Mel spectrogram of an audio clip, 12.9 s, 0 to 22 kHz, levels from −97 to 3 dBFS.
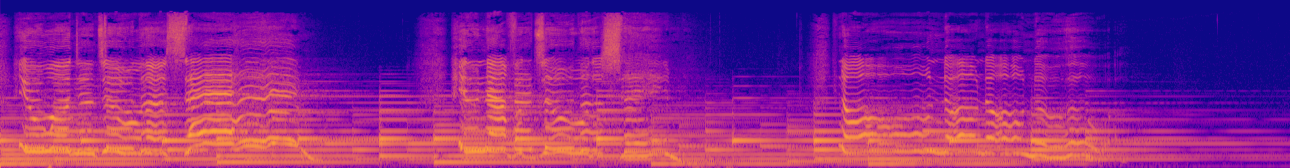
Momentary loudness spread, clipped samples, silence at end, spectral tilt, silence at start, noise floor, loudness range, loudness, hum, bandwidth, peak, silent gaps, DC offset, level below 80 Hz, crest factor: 14 LU; under 0.1%; 0.55 s; -4 dB/octave; 0 s; -50 dBFS; 5 LU; -23 LUFS; none; 16.5 kHz; -6 dBFS; none; under 0.1%; -58 dBFS; 18 dB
